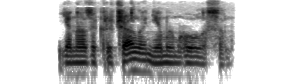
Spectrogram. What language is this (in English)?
Belarusian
